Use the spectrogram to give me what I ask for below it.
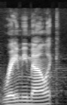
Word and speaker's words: Rami Malek: It was pronounce really the actor's name. Is it Rami Malek? Yeah, Rami Malek.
